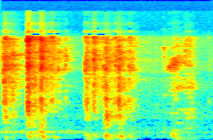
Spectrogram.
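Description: Computer keyboard being typed on: a quick run of separate keystrokes as an email address is entered.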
